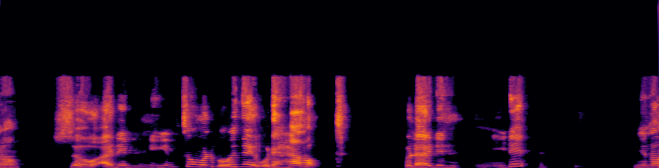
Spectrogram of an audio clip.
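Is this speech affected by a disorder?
Yes: cerebral palsy.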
